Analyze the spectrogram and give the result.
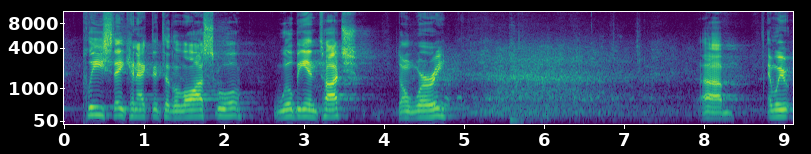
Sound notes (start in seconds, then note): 4.6 audience laughs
